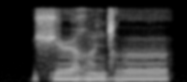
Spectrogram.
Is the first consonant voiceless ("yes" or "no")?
yes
